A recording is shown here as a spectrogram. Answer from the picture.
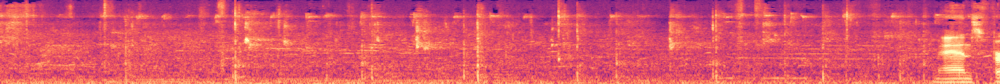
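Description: Tennis ball being struck by racquets and bouncing on a hard court during play: a few sharp pops spread over the first five seconds, over a steady low background hum and faint distant voices.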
